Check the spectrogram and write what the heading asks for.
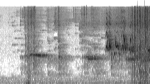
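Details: Lively parakeet song: drawn-out level whistles broken by soft thumps, then a burst of shrill, squeaky chattering notes over low background rumble.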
